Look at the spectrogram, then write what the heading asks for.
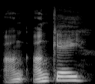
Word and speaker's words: Anke: She plays Anke.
